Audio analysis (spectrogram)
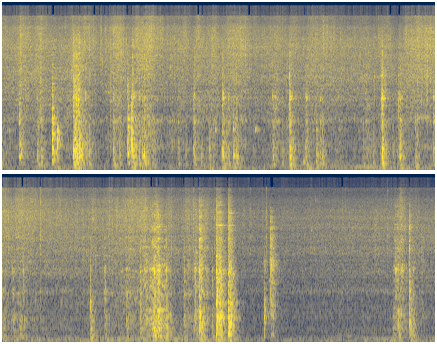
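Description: Pork fillets fry in a pan while being stirred, with a continuous close sizzle broken by repeated scraping and clattering strokes of a utensil against the pan.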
